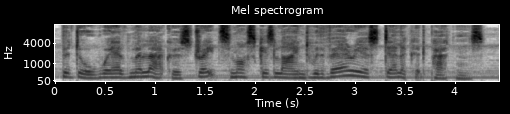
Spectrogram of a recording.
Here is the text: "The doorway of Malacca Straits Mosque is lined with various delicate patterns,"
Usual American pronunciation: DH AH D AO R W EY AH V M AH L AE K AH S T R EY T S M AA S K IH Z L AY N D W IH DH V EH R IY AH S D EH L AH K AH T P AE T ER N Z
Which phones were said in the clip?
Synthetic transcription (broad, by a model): DH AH D AO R W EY AH V M AH L AE K AH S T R EY T S M AA S K IH Z L AY N D W IH DH V EH R IY AH S D EH L AH K AH T P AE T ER N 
